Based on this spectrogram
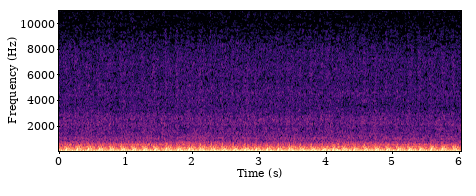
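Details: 2007 Duramax LMM diesel at idle with a regular stumble about twice a second, a significant misfire; there is also no communication with any controller (CAN wiring fault on the high-speed network). Valvetrain problem suspected, unconfirmed.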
